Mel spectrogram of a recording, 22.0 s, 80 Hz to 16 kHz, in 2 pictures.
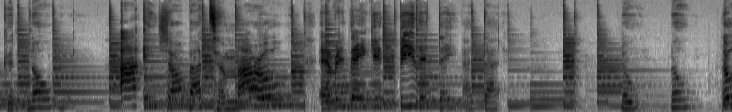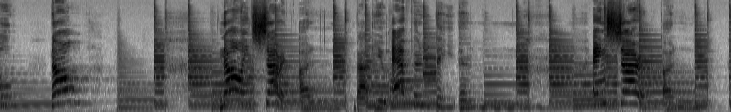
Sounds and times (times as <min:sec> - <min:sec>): Independent music: 0:00.0 - 0:21.9.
